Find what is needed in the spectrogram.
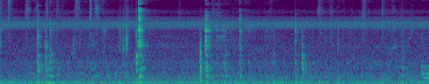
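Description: Metal clinks and knocks from a hand wrench working a bolt on a boat trailer's steel bow-stop and winch stand: a few sharp separate strikes, the loudest a little under three seconds in, with another about four seconds in.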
